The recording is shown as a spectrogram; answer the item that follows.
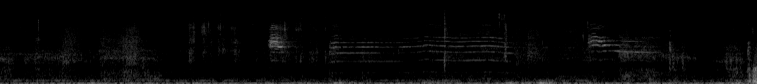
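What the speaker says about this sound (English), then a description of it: "Don't mind the cat." A house cat meows several times in a kitchen where a turkey is being prepped for the smoker, over quiet background handling noise, with soft, fairly close cries spaced a second or two apart.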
